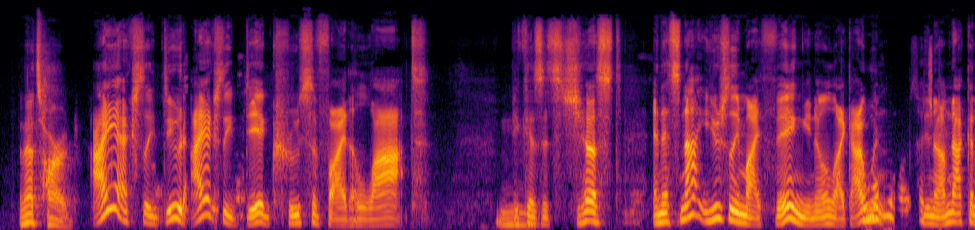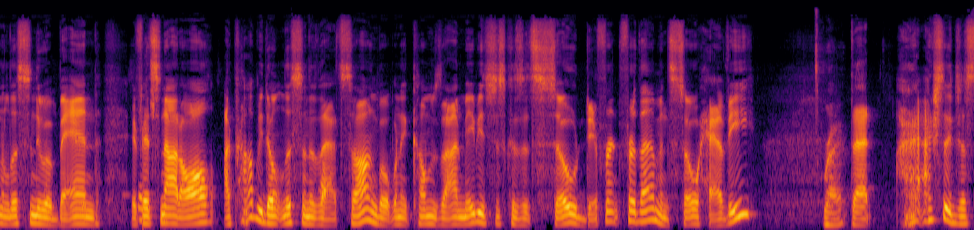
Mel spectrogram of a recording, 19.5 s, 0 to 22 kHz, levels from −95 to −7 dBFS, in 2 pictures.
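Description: Speech recording with two far-end echo problems. An echo leak appears at 1.31–1.64, 1.83–1.89, 2.1–2.46 and 6.23–6.46 s: a faint copy about 200 ms late, roughly 15 to 25 dB down, likely residual loudspeaker echo. Speech suppressed in double talk follows at 8.51–9.2 and 9.45–13.07 s, dipping about 25 dB then up to 40 dB, likely the echo canceller attenuating overlapping talk.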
